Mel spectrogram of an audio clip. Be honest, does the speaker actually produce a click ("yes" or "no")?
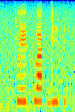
no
